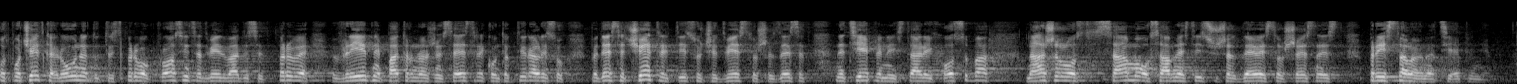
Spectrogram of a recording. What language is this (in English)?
Croatian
